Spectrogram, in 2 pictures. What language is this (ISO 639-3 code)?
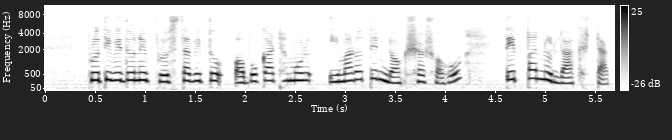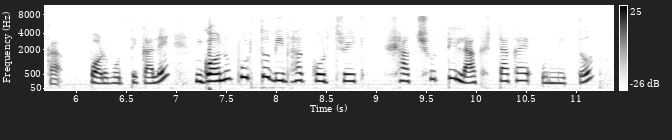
ben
